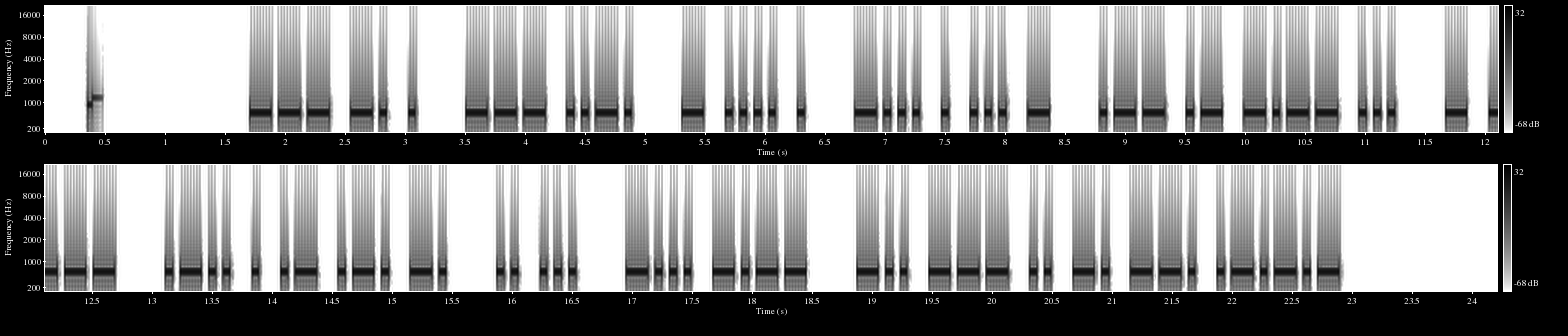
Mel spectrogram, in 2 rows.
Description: Morse code, heard as a keyed tone, about 21 wpm, 700 Hz. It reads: ONE OF THE BEST WAYS TO LEARN IS BY DOING.
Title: Sentences with 6-Word Phrases - 20wpm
